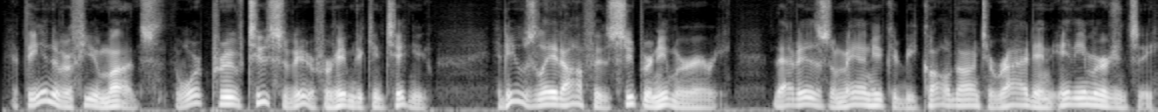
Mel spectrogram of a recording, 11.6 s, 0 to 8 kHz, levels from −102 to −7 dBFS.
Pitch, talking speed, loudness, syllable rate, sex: 110 Hz, 185 wpm, -18 LUFS, 5.2 syllables/s, male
